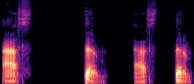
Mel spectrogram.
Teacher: so what actually happens is that t disappears and we might stop it to make it a little clearer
